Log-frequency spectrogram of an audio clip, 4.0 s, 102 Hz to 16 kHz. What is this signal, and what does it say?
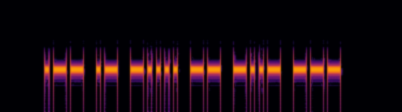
Morse code, heard as a keyed tone, about 28 wpm, 700 Hz. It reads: WA6MXO
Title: USA Call Signs Repeated 2x 28wpm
